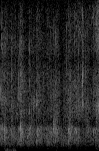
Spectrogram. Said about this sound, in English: Whoever did made these. They did a really great job. Can, like, can we just give them a round of applause? Because this is all made out of styrofoam, if you believe it or not.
